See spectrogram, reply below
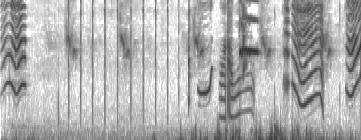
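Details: Pet ring-necked green parrot, said to talk words like mummy, papa and radhe radhe, giving high whistled and nasal voice-like phrases with rising and falling sweeps, after a run of sharp clicks; faint low household rumble underneath.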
